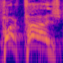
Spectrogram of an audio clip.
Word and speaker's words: Portage: Here in Canada, they love the French pronunciation.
